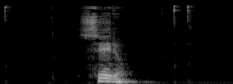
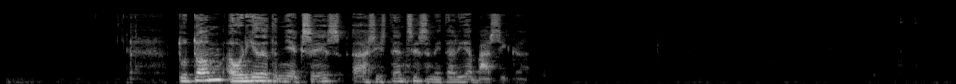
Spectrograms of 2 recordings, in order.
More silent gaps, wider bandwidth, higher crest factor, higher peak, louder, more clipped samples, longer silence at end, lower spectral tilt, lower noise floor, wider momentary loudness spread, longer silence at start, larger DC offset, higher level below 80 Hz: neither; first, 17 kHz vs 11.5 kHz; about the same, 22 dB vs 22 dB; second, -10 dBFS vs -6 dBFS; second, -28 LUFS vs -23 LUFS; neither; second, 0.4 s vs 4.35 s; about the same, -4 dB/octave vs -4.5 dB/octave; second, -63 dBFS vs -76 dBFS; second, 17 LU vs 23 LU; second, 0.05 s vs 1.3 s; neither; second, -64 dBFS vs -58 dBFS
